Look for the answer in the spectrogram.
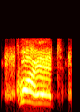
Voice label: quiet, male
